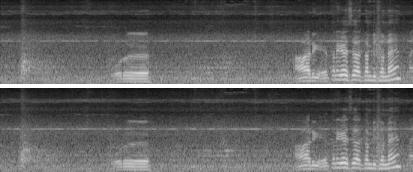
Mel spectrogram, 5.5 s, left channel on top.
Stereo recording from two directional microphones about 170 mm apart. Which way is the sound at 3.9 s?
20° right (ahead or behind).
